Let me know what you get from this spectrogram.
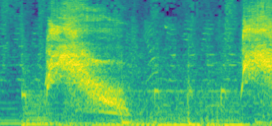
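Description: A puma gives a high, piercing cry that slides steeply downward, over a low musical hum.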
